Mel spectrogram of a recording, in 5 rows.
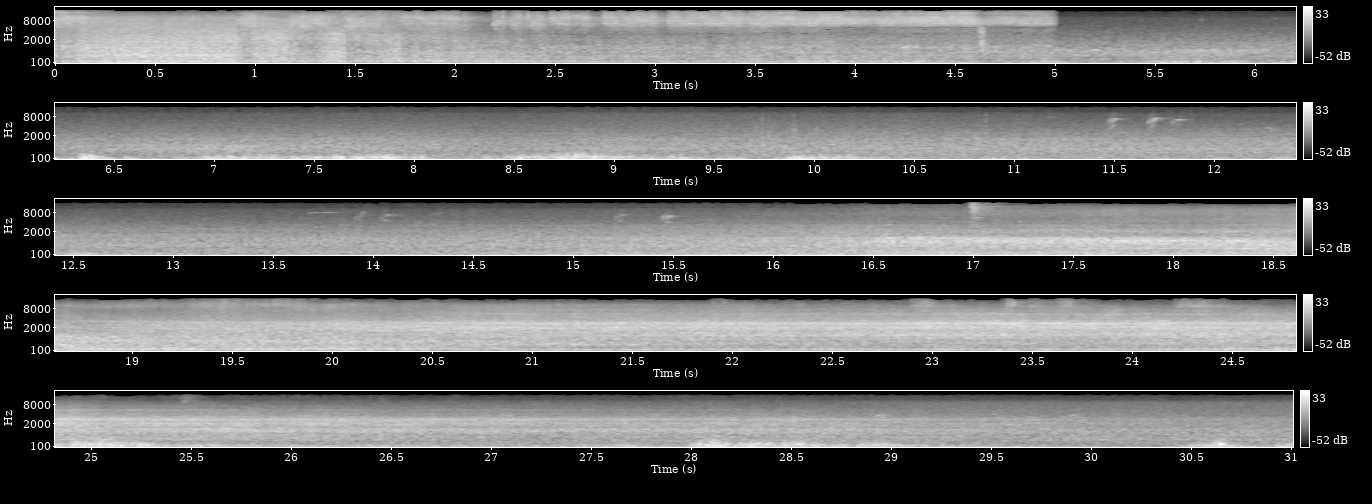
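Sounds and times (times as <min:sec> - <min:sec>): high hiss: 0:00.0 - 0:05.1, 0:13.4 - 0:31.0
electric locomotives passing on rails: 0:00.0 - 0:31.0.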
